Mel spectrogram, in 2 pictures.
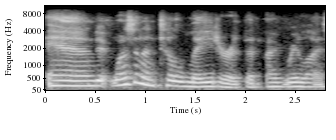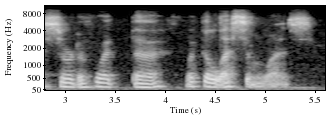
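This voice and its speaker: A woman from Croatia hosting a casual live stream, talking in a rambling, halting way with many fillers and restarts. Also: low-pitched, gravelly, warm tone, breathy edge.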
